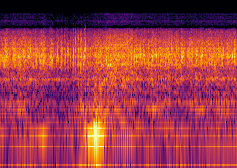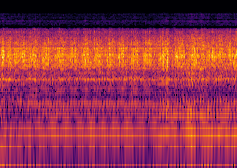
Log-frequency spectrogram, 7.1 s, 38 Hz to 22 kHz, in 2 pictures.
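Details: Nissan Maxima/Infiniti engine on its first start after water pump replacement and timing chain tensioner reinstallation. Loud metallic rattle and clatter ride over the engine; timing chain rattle from air in the tensioner, expected to purge when revved to 3,000 rpm.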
